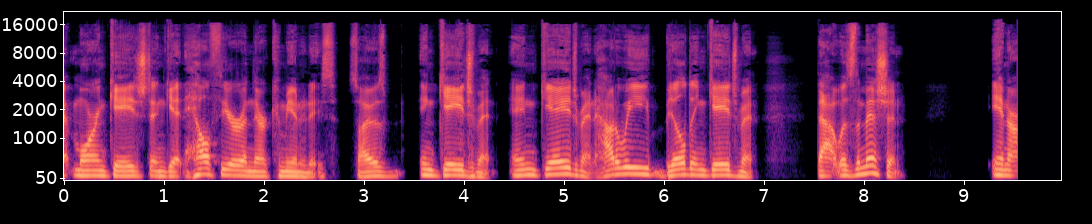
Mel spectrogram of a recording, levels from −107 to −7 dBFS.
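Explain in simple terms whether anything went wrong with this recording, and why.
Something went wrong at the end: the speech has a cut-off end at 9.53 s. The final stretch of audio was never written out, so the sound stops mid-sound and drops straight into digital silence, with no natural fade or decay.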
